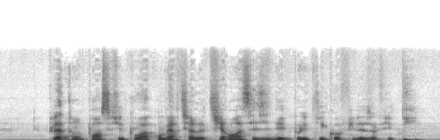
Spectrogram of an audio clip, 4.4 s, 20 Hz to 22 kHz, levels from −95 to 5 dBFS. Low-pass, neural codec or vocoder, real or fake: 14.4 kHz; codec, 44.1 kHz, 2.6 kbps, SNAC; fake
